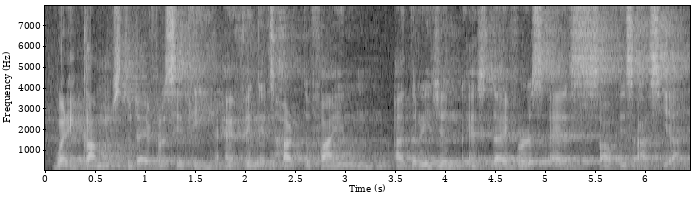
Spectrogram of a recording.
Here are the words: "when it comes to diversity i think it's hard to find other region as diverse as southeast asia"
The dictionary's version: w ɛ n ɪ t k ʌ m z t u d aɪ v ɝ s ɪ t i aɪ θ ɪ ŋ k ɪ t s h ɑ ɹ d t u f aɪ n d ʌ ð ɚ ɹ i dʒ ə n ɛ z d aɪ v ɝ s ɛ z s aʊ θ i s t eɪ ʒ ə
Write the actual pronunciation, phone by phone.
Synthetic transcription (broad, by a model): w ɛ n ɪ t k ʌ m s t u d aɪ v ɝ s ɪ t i aɪ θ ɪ ŋ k ɪ t s h ɑ ɹ d t u f aɪ n d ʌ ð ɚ ɹ i dʒ ə n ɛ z d aɪ v ɝ s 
